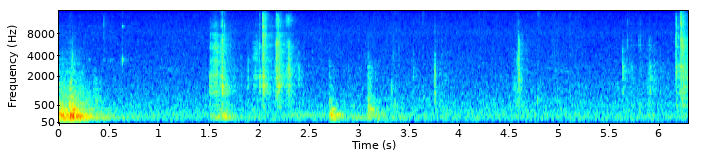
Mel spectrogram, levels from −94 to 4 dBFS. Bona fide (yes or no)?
yes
